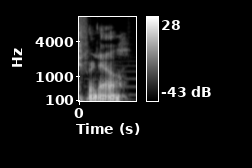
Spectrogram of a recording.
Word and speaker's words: Fresnel: So it's Fresnel. Oh, okay. So I was going to do a Fresnel shader on this, but then I realized the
